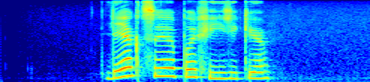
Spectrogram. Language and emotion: Russian, neutral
